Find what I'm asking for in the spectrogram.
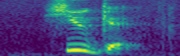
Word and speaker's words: hygge: So, my first word about comforting things is hygge. – Is that how you pronounce it? – Yeah. – That's very good. Hygge. – It's spelled H-Y-G-G-E.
